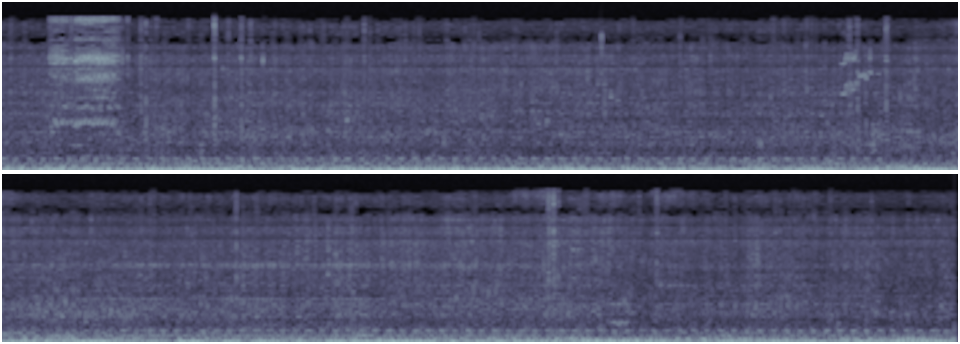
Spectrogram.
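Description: Boat motor running at a steady cruising speed, heard from on board: an even low drone with a steady hiss over it.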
